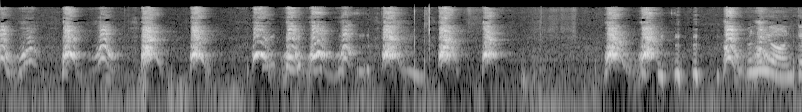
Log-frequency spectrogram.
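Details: A male Shih Tzu dog yaps repeatedly at his own reflection, a fast run of short high barks in bursts with brief pauses. A person talks quietly in Tagalog between the barks.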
